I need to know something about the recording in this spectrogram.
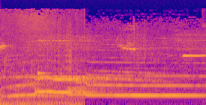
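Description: Eerie held tones from a horror soundtrack, several notes sustained together over a low rumble that cuts off suddenly under two seconds in, leaving one long steady tone.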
